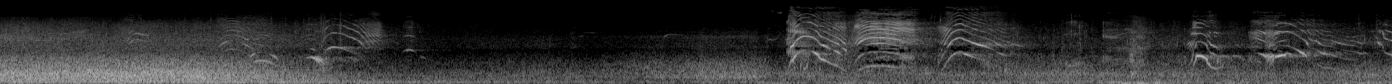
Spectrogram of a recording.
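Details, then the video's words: Dolphin whistles over steady rushing water noise: a few soft rising-and-falling arcs early on, then a dense burst of loud, overlapping looping whistles, followed by several more arched whistles toward the end. "Dolphin sound"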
